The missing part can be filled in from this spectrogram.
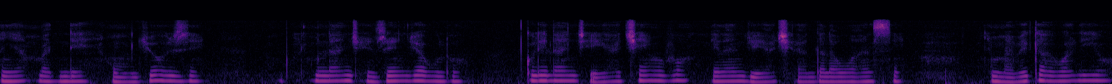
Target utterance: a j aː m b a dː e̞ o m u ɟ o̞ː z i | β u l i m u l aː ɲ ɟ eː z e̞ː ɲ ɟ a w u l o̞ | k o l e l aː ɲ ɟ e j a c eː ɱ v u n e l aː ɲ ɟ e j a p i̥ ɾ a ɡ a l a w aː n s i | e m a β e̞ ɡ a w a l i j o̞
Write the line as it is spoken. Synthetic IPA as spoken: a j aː m b a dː e̞ o m u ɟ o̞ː z i | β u l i m u l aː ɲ ɟ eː z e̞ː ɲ ɟ a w u l o̞ | k o l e l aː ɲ ɟ e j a c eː ɱ v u n e l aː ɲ ɟ e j a c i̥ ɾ a ɡ a l a w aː n s i | e m a β e̞ ɡ a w a l i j o̞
